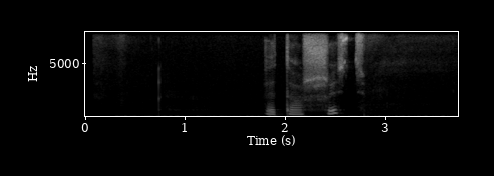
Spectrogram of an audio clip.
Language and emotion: Russian, neutral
